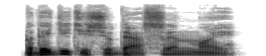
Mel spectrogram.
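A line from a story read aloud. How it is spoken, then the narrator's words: Tender count. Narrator (Russian): проговорил граф, ласково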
